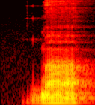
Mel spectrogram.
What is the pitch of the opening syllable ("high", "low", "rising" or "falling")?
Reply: low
